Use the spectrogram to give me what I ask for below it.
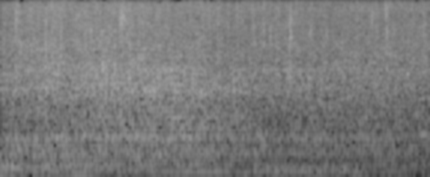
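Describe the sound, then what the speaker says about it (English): Torrential autumn rain pours down in a dense, constant roar of drops, loud and close throughout, with faint low tones beneath and no voices. "Then come the torrential autumn rains."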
